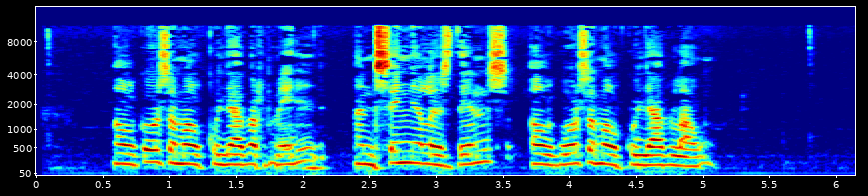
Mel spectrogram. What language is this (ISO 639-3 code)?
cat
